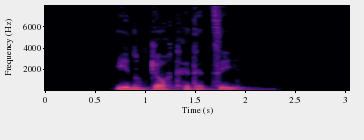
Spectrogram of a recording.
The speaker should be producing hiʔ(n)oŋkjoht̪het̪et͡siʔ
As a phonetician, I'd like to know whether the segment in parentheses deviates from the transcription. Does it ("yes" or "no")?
no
